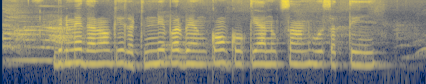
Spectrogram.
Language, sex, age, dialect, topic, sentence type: Hindi, female, 18-24, Kanauji Braj Bhasha, banking, statement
